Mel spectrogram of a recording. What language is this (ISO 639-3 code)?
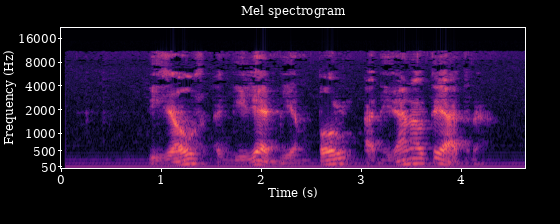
cat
